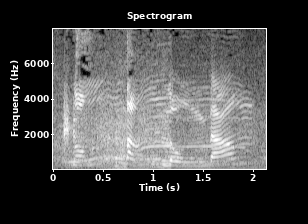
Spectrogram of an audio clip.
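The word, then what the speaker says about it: 弄堂: This is a very typical like French concession, Longdang Street. Longdang. That's how you say it in Shanghai.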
